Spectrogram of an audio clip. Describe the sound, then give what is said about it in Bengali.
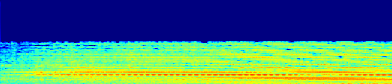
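Train departing from a station: a loud, continuous rumble with a sustained tonal drone layered on top, swelling slightly at the start and then holding steady. “এদিকে train ছেড়ে দিচ্ছে”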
